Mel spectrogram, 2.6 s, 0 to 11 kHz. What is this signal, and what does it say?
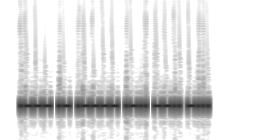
Morse code, heard as a keyed tone, about 47 wpm, 700 Hz. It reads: JA1LZB
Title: DXCC-100 Call Signs - 6 Characters - Repeated 2x - 50wpm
